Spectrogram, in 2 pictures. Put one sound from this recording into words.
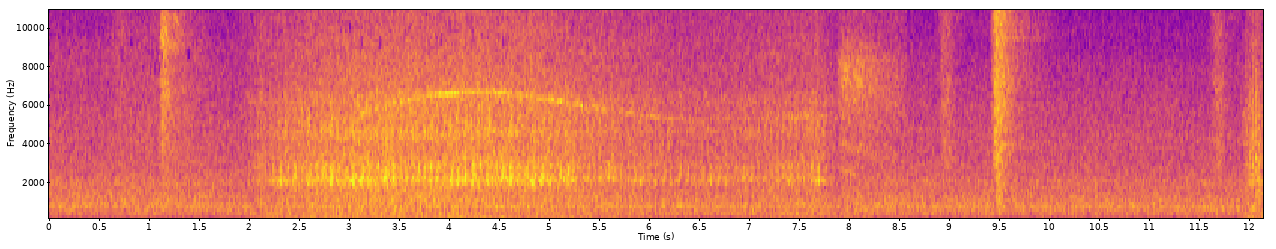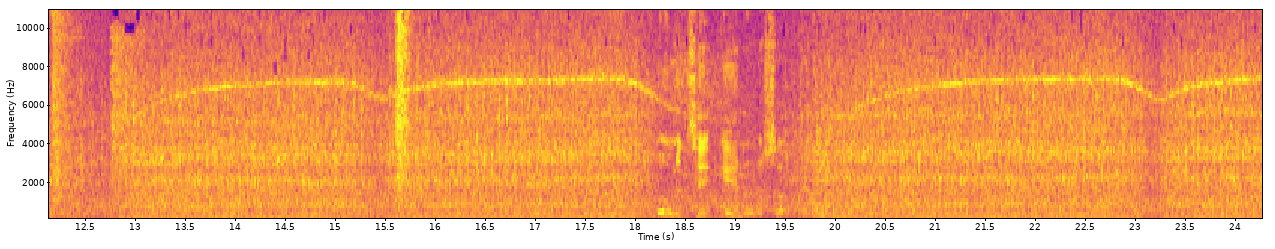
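Tyres roll over a road with a low rumble.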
